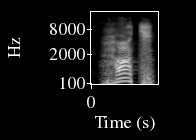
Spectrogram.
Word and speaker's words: hat: Then we have gloves, che sono i guanti, poi abbiamo hat, che è il cappello, questo è facile, ricordiamoci l'H aspirata, ok? Quindi hat, ok?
